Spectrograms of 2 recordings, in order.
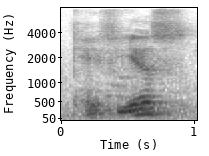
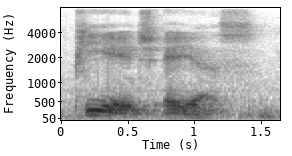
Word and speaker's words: Caiaphas: It's Cephas. Caiaphas. You know what I'm talking about, right? It's pronounced Caiaphas in the time of Christ.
